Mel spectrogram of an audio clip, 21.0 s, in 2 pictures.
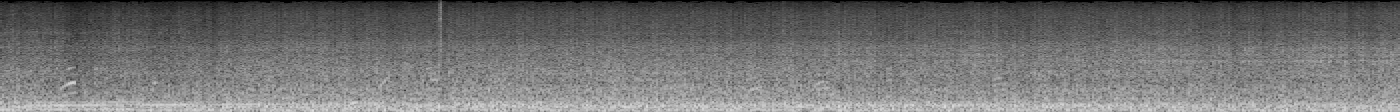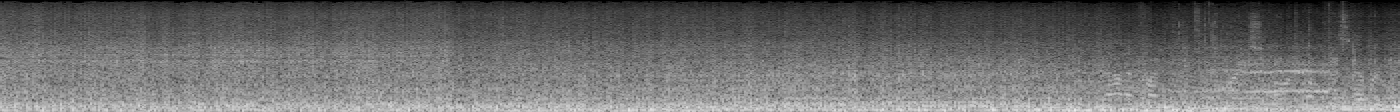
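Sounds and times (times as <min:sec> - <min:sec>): car engine running hard: 0:00.0 - 0:21.0
tyre and wind noise: 0:00.0 - 0:21.0.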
